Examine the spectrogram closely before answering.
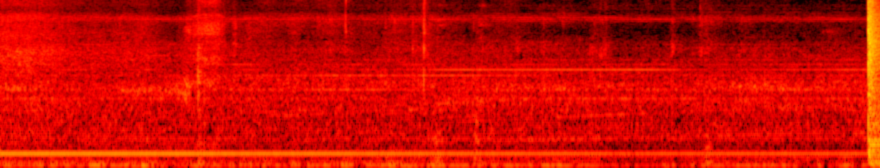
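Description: A steady, unchanging hum over a low rumble of wind and distant traffic, easing off slightly near the end; music cuts in right at the close.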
